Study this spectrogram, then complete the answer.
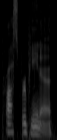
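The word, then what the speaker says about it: Proserpina: the rape oh the rape of prosper peanut prosper pena is that how you say it prosper pena yep it's literally a rape i wasn't being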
